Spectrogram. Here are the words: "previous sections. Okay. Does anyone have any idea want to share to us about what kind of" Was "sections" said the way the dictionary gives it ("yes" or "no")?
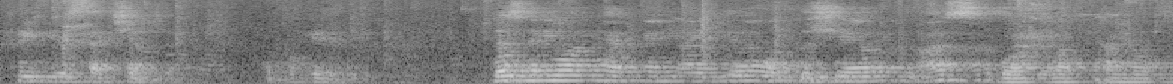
no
